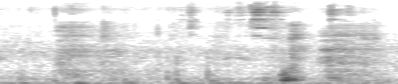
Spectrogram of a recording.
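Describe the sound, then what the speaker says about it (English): A dog gives a faint, brief yip in the distance over a quiet background. "It's a dog barking."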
